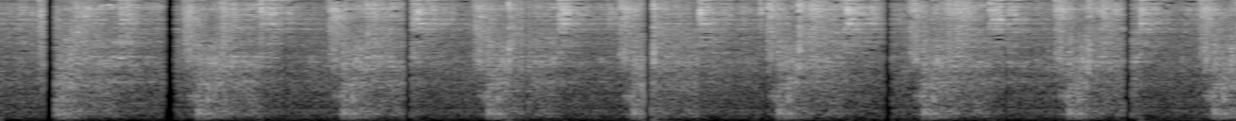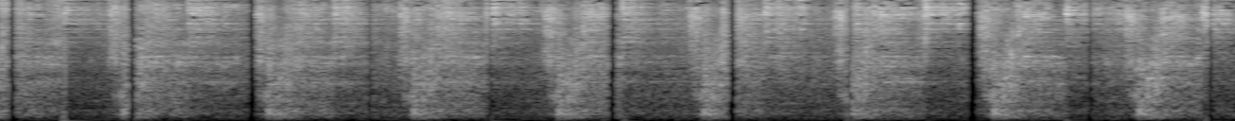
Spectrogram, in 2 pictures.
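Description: C-frame punch press running a progressive die, stamping steel strip into rectangular air duct corners: a fast, steady rhythm of sharp metallic bangs and clatter.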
